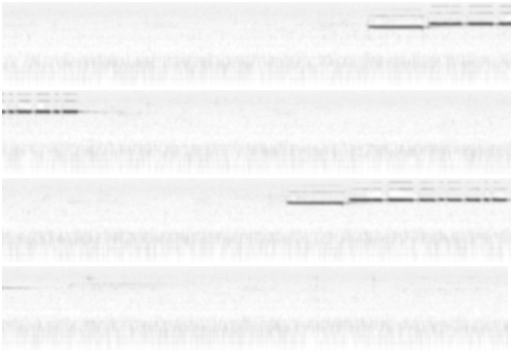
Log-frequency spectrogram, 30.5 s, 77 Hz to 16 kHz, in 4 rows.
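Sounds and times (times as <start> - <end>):
white-throated sparrow song in the boreal forest of Haute-Côte-Nord: 5.5 - 8.8, 19.6 - 23.1.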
